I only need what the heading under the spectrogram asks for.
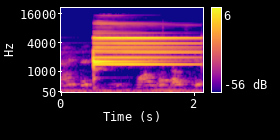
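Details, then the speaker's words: Big-block crankshaft struck on its side with a brass hammer: one strike gives a clear, high bell-like ring that lasts and fades slowly, with no dull thud. No substantial crack; fit to put in a motor. "Well, you could just hear that just ringing. And that, to me, I'd have no reservations putting that right in a motor."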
